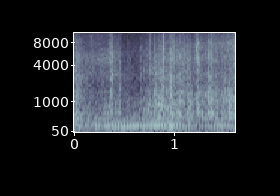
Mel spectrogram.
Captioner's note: papers raffle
